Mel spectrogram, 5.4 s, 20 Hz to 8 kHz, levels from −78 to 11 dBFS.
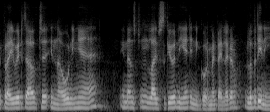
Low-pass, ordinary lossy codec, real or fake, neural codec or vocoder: none; none; fake; codec, 16 kHz, 0.3 kbps, FocalCodec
